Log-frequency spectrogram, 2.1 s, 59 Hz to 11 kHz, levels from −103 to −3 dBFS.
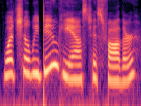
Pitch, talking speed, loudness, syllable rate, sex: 275 Hz, 225 wpm, -15 LUFS, 5.1 syllables/s, female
